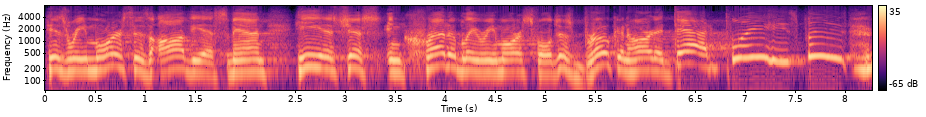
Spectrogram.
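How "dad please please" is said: play-acted weeping, tearful and very high. Retelling the Bible scene of Esau begging his father, Esau's tearful plea. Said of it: "Tears coming down his face".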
